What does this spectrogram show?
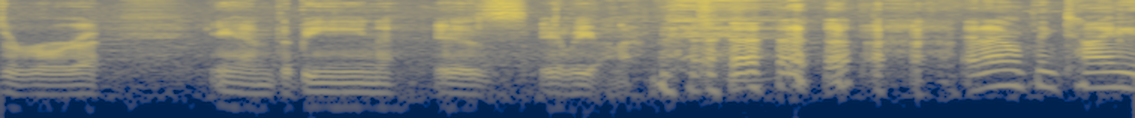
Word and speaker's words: Eliana: And my son's girl's name is Liliana. Eliana. Eliana. Yeah. Eliana. And that's spelled with an E.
